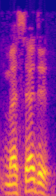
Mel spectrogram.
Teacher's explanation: So there's a slight more emphasis on the masad because it's at the end of a word. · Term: qalqala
